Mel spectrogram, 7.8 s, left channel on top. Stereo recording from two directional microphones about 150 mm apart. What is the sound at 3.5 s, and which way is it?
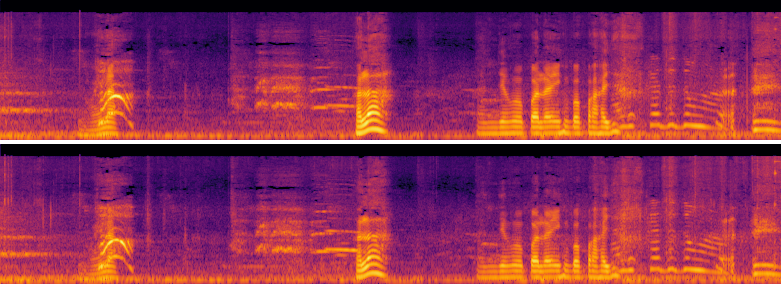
Speech, 40° left (ahead or behind).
